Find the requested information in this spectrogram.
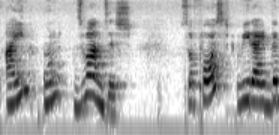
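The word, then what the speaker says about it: einundzwanzig: Here again it is not Eins und Zwanzig, as one has the pronunciation of Eins, but as the rule says S and Z cannot be written together, so here also S has been eliminated, so the pronunciation and the spelling becomes Ein und Zwanzig.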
